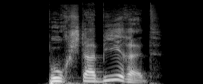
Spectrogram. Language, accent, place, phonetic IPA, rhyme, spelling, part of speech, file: German, Germany, Berlin, [ˌbuːxʃtaˈbiːʁət], -iːʁət, buchstabieret, verb, De-buchstabieret.ogg
- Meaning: second-person plural subjunctive I of buchstabieren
